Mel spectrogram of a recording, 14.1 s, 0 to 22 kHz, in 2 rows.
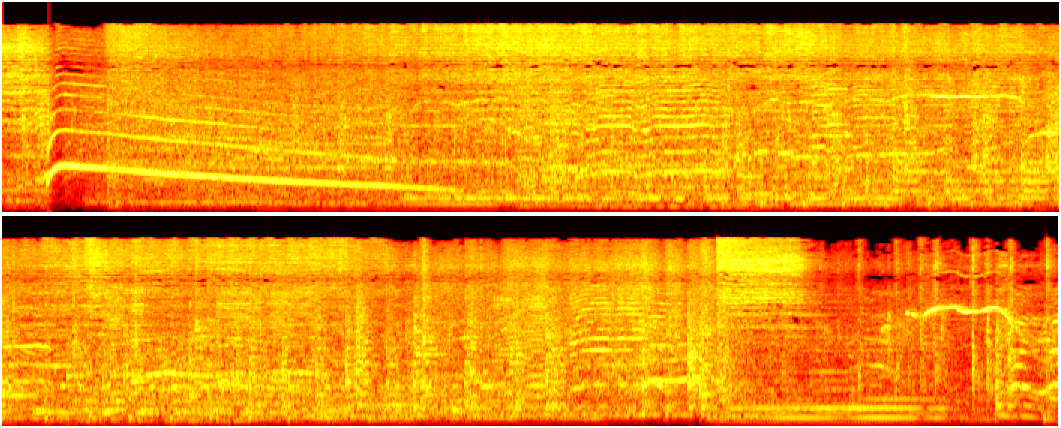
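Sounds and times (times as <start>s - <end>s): salsa band playing: 0.0s - 14.0s
saxophone melody: 0.4s - 9.3s.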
